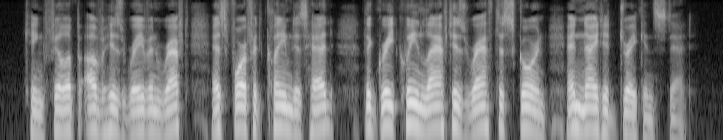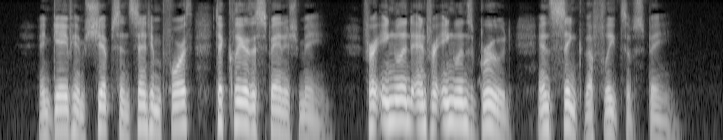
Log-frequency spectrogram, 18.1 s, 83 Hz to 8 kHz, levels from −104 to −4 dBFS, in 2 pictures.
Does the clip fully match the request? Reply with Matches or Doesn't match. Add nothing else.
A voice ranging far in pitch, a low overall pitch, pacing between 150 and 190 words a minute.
Doesn't match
